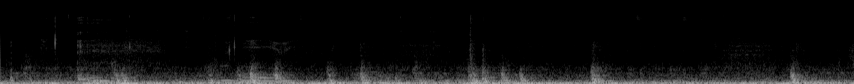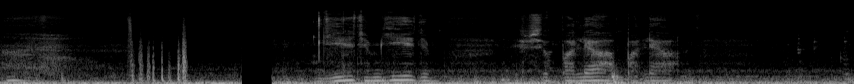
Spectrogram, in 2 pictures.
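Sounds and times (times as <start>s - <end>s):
knocks and rattles: 0.0s - 8.5s
train carriage rumbling on rails: 0.0s - 17.0s.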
